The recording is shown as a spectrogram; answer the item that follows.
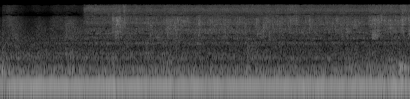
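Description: Water running from a tap into a stainless-steel sink, starting about a second in, over a steady low hum.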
